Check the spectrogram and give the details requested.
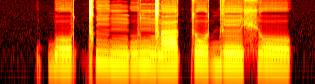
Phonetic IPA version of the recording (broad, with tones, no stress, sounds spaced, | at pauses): ɓ o˩˧ ǀ i˥˧ ŋ u˨˥ ŋ͡ǀ a˨˥ t o˥˧ d e˥˧ ʃ o˥˧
